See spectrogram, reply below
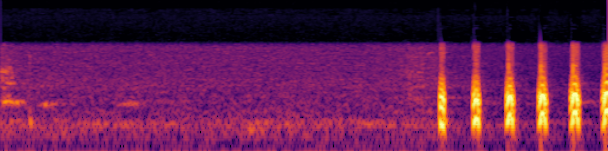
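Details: Barred owl in Midtown Tulsa on a live camera feed: after about four seconds of quiet low hum, a quick run of six loud, even hoots, roughly three per second, starts abruptly and continues to the end.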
